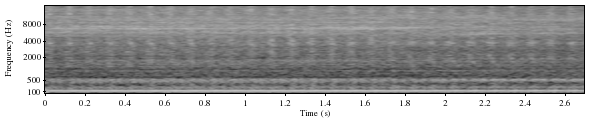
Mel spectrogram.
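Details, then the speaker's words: Long-neglected car, just started and warming to circulate oil; steady idle with a faint light tick, quieter than at start, cause not pinned down; fuel leak at a clamp noted. "It quietened down a little bit. We still got a little tick. It doesn't sound too bad."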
